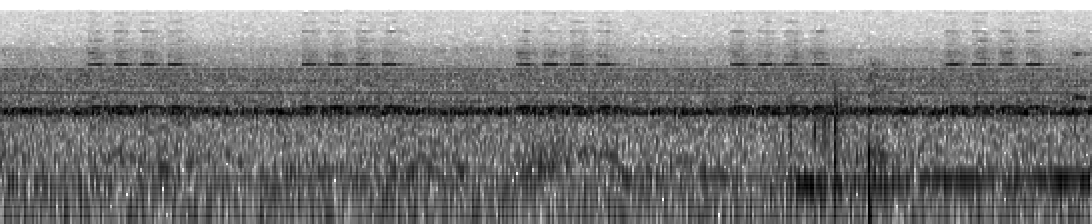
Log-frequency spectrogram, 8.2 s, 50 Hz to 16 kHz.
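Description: DJI Inspire 1 drone giving its unusual beeping while updating its firmware: faint quick groups of four short high beeps, repeating about every second and a half, over a faint steady tone. The beeps signal that the firmware update is in progress.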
